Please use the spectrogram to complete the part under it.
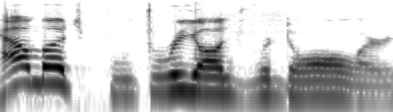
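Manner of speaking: terrifying, deep, low and slow creepy voice.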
